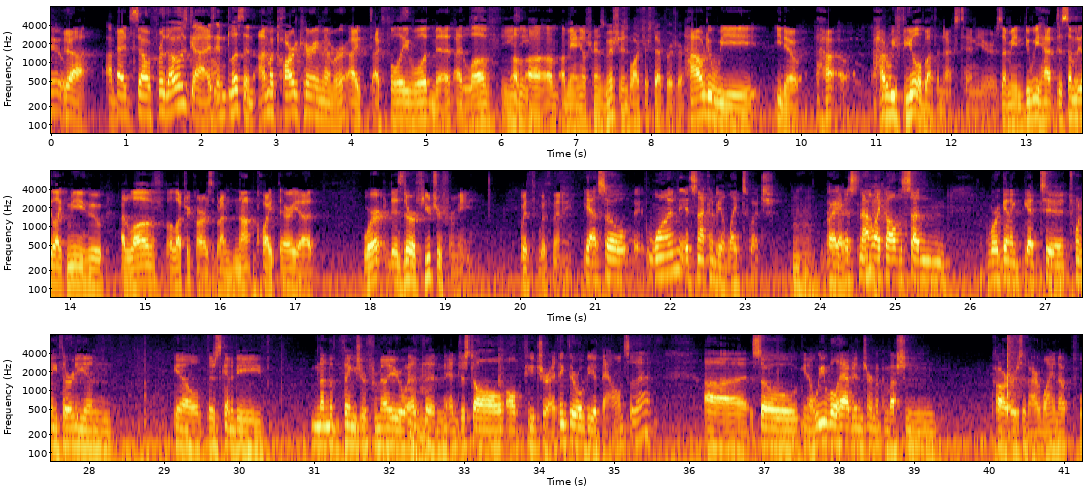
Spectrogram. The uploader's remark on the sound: Live from BMW MINI Test Fest. We recorded some time in some very cool cars.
